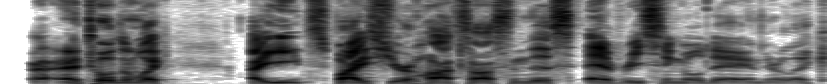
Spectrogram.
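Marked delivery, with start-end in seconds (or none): none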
